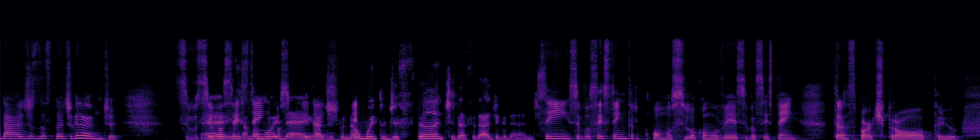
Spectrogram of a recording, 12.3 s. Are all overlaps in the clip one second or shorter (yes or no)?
no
